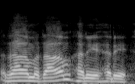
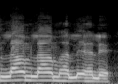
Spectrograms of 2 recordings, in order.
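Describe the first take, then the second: First: The words are said with an R sound. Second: The words are said with an L sound. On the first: The speaker calls it right. "ये सही सही उच्चारण है" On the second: The speaker calls it wrong. "हम लोग तो Chinese नहीं है"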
